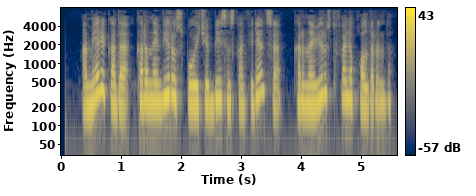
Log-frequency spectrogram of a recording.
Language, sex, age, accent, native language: Uzbek, female, 19-29, Navoiy, Uzbek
